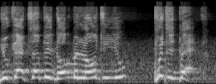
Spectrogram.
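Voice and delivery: high, accusing storekeeper voice; mad Iranian shopkeeper. Retold or imitated. Iranian shopkeeper confronts a boy with stolen gum, imitated high and mad. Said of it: "He getting mad".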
